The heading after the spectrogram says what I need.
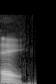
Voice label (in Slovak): "a", anglicke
